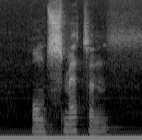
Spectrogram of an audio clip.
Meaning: to disinfect
- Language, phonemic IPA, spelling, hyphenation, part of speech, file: Dutch, /ɔntˈsmɛtə(n)/, ontsmetten, ont‧smet‧ten, verb, Nl-ontsmetten.ogg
